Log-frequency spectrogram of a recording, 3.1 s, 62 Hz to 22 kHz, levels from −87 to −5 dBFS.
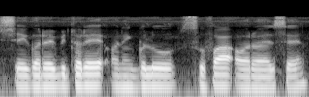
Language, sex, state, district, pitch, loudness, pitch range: Bengali, male, Assam, Hailakandi, 120 Hz, -16 LUFS, 115-120 Hz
